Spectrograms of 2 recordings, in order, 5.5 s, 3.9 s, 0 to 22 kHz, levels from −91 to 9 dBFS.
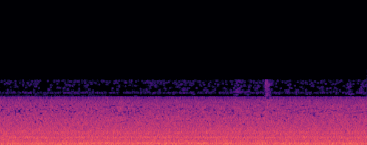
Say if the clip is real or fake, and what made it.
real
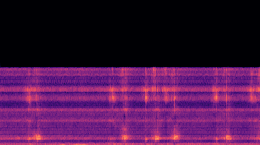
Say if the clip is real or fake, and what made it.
fake, codec, SNAC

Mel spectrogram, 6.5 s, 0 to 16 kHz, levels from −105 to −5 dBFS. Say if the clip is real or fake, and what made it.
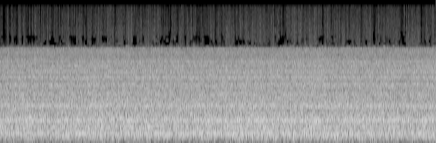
real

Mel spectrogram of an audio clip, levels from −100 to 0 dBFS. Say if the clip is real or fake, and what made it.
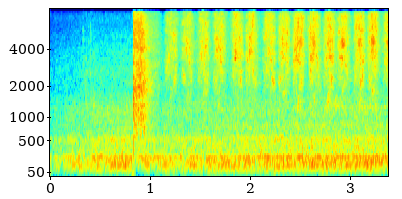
real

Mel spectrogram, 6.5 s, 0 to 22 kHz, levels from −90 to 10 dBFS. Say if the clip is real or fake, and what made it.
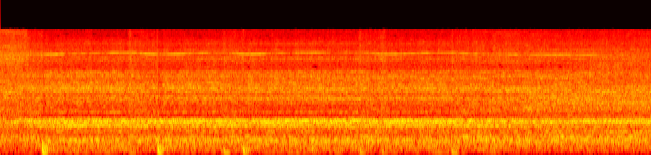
real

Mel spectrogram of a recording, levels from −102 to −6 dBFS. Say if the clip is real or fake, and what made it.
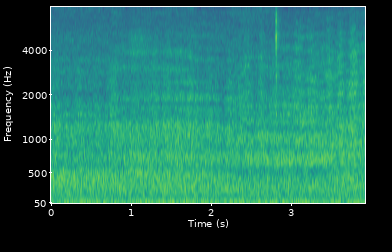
real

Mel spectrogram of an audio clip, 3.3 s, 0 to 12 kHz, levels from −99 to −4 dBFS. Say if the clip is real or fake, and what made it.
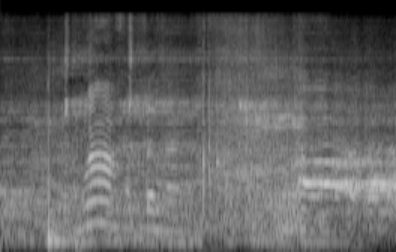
fake, codec, SNAC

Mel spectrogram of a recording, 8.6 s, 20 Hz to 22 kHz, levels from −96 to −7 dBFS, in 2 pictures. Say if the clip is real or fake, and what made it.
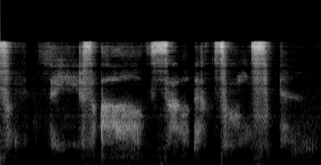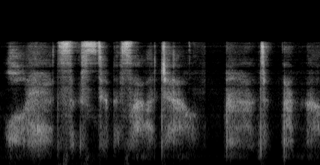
fake, codec, SNAC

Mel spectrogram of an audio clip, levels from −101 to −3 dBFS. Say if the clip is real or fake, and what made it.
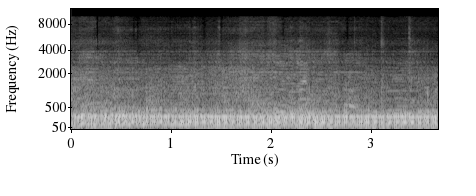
fake, codec, SNAC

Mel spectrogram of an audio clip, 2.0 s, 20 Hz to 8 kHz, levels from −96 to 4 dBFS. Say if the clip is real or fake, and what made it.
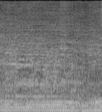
fake, codec, SNAC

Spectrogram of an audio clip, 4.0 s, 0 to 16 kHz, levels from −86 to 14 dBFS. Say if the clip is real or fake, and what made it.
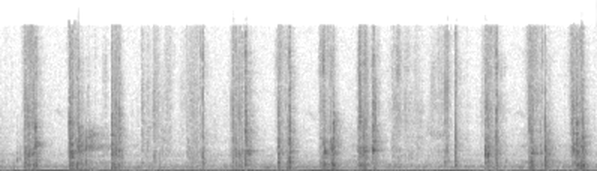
real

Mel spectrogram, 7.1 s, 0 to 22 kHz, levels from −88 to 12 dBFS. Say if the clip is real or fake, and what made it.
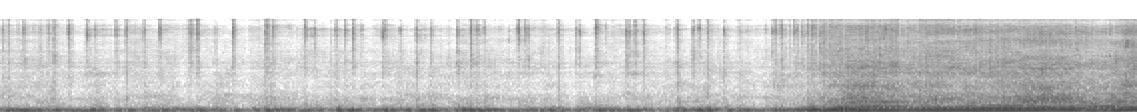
fake, codec, SNAC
